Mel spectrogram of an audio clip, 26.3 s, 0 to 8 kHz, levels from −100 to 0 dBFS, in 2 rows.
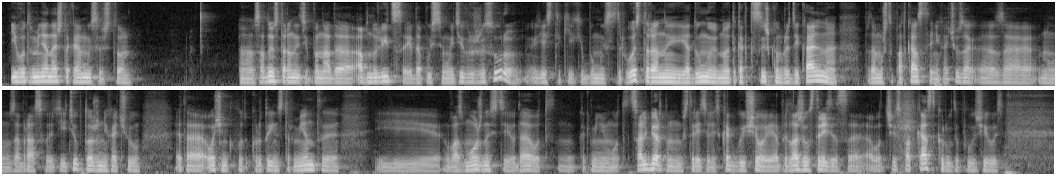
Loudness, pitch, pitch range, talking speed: -25 LUFS, 100 Hz, 95-110 Hz, 180 wpm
